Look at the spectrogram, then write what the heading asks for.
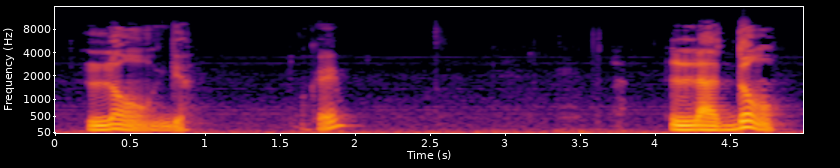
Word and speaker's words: dent: La dent. Final T not pronounced. La dent.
